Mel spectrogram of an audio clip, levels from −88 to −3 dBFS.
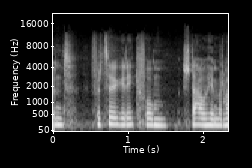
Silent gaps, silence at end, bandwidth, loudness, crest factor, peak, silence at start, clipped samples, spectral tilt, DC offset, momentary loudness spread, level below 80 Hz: none; 0 s; 11.5 kHz; -20 LUFS; 18 dB; -2 dBFS; 0 s; under 0.1%; -5 dB/octave; under 0.1%; 8 LU; -70 dBFS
